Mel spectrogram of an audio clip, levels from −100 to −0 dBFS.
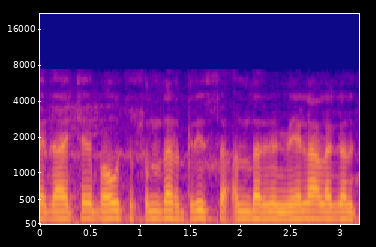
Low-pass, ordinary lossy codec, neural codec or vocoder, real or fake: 7.2 kHz; MP3, 64 kbps; codec, 16 kHz, 4 kbps, FreqCodec, larger model; fake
